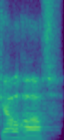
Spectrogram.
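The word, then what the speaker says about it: Gelhardt: Gelhard, yeah, there's no D in it.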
